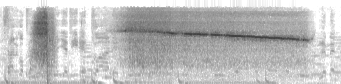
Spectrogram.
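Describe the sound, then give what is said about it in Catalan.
A voice mimics a castell de foc (fireworks display): a sharp hissing burst, then a long whistling hiss that slides slowly downward in pitch like a rocket, with low voiced rumbles and pops underneath. “Abans de marxar ràpid, ens pots imitar el Castelldefoc?”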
